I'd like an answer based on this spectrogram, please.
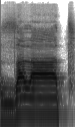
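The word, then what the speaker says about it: Salat: اما الاس يا روحي عليها قلنا قبل الاخر بتتنطق زين وفي اول الكلام تتنطق زين. قول معايا زلط.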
